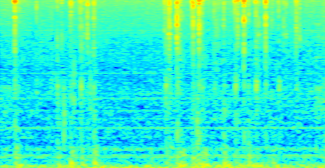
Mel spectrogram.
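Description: Computer keyboard clicking: irregular, quick keystrokes.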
